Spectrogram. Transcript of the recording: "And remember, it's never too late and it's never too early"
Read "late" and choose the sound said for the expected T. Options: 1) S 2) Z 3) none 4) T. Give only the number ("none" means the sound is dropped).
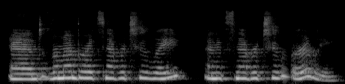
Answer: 4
